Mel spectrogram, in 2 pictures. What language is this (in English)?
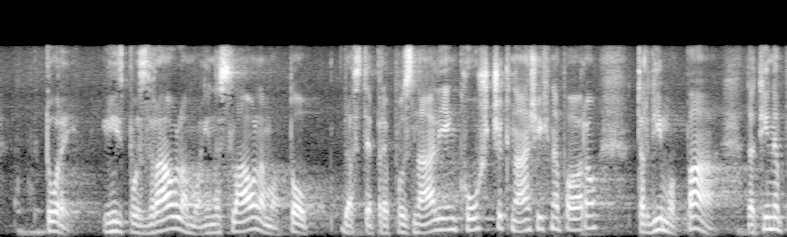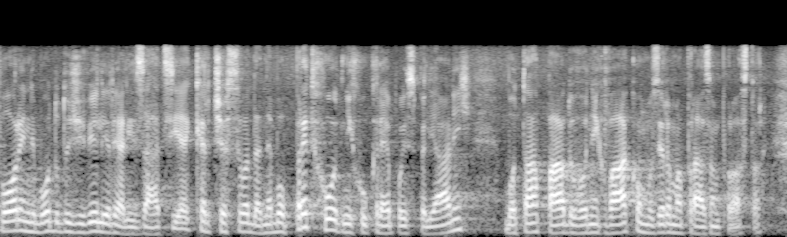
Slovenian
